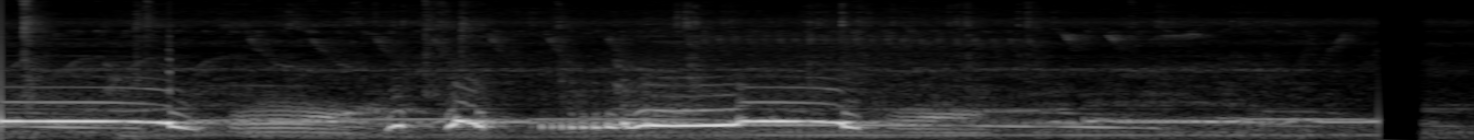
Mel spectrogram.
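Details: Pelung-style Barbary dove song recorded as training material: long steady coos with downward slides and short pulsed trills, then a quieter held tone before stopping abruptly near the end.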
